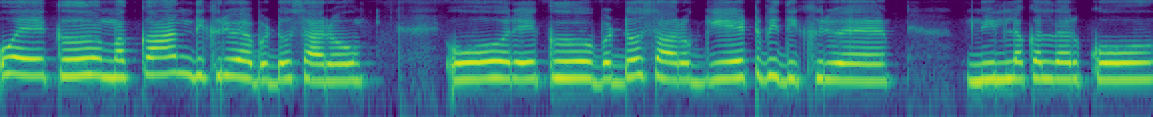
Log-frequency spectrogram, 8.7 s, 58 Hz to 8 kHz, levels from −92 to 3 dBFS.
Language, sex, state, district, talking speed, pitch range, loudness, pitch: Rajasthani, female, Rajasthan, Churu, 140 wpm, 285-330 Hz, -11 LUFS, 295 Hz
